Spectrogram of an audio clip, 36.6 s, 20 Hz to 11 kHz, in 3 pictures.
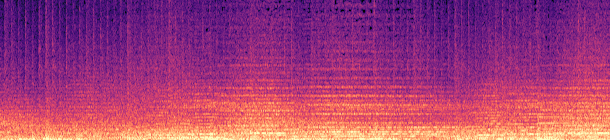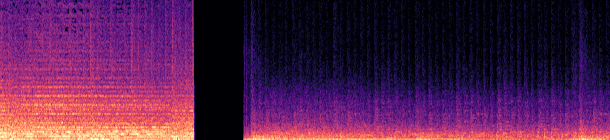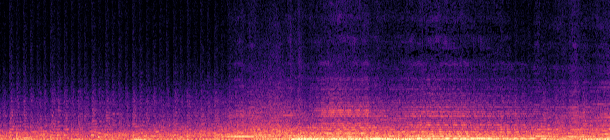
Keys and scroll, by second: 31.6 End.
